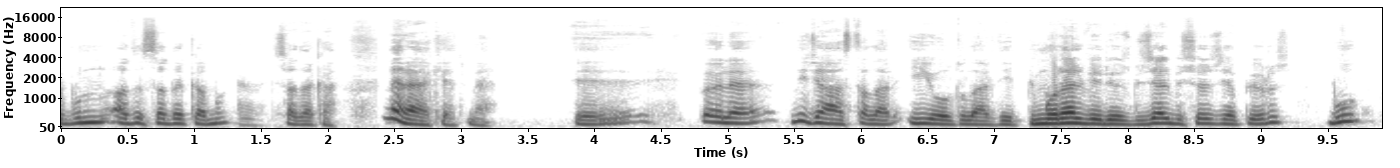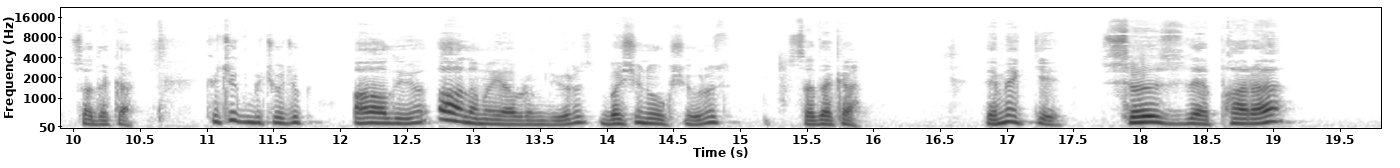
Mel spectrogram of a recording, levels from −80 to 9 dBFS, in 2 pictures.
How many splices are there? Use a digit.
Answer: 1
